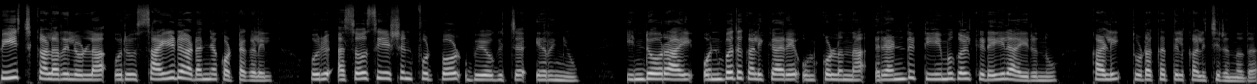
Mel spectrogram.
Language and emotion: Malayalam, neutral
